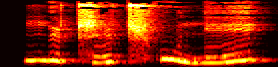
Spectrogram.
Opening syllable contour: falling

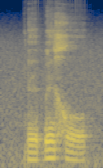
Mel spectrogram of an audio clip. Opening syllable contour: low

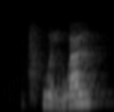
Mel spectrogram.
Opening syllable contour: low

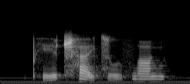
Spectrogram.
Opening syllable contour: rising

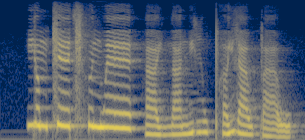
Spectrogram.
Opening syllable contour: high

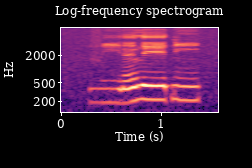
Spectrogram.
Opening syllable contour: low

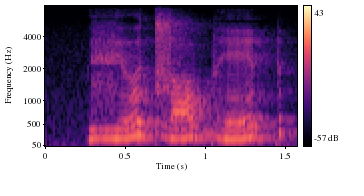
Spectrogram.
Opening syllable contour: rising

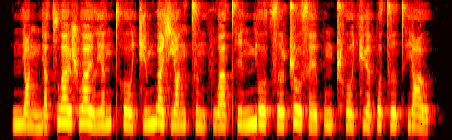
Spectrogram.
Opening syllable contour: low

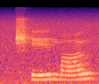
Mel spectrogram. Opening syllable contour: rising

